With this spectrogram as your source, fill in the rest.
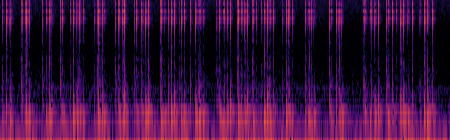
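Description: A medium glass jar full of sugared gummy candies, turned upside down, is tapped on its sides with the short fingertips of both hands. The result is a quick, irregular run of dry, bright clicking taps that die away almost at once, over a steady low hum.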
